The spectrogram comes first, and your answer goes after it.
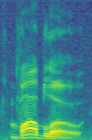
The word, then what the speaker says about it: Boblo: gr on there patrons to the island continually mispronounce the island's name as boy blank in 1909 the ferry company decided to begin using the phonetic spelling Boblo as the new name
